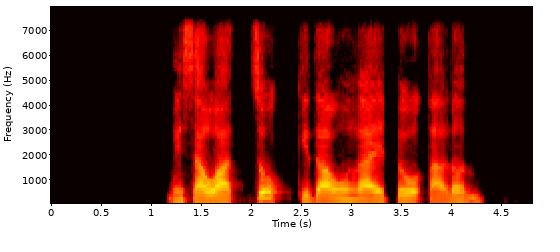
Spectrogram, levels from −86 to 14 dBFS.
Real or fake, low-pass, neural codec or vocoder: fake; 7.2 kHz; codec, 16 kHz, 1 kbps, FunCodec, trained on LibriTTS, 50 frames a second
